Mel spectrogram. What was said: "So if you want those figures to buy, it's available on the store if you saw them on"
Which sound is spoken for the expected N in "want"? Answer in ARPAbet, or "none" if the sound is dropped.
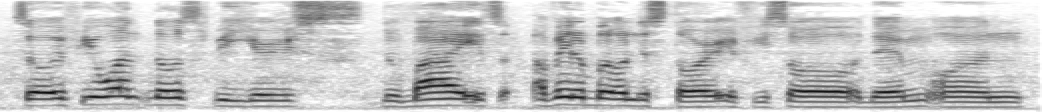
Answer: N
